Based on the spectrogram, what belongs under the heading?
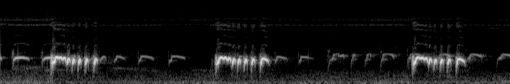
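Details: Zebra dove cooing used to attract wild doves: three clear phrases, each a quick rolling trill of coos trailing into spaced single notes, roughly every two seconds, over quiet background.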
